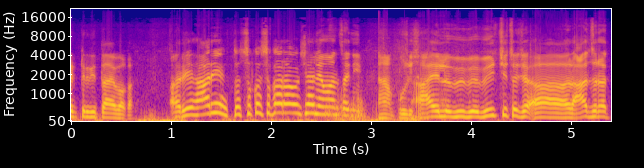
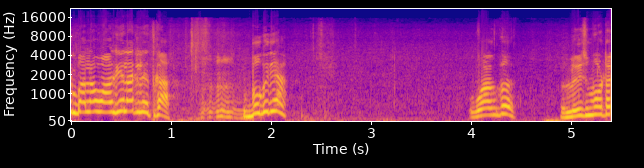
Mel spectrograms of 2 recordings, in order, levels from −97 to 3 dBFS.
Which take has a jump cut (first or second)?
first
